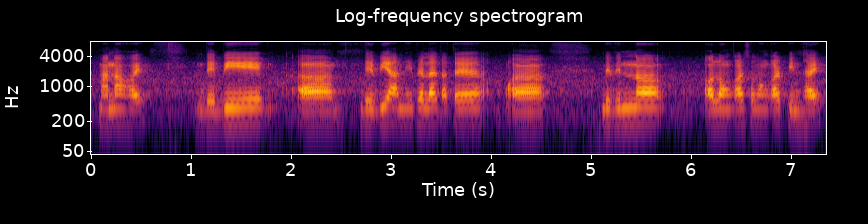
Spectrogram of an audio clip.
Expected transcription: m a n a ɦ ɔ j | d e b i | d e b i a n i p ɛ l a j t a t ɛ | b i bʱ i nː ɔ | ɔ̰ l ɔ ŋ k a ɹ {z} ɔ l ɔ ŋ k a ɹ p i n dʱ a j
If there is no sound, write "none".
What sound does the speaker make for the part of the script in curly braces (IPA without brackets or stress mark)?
s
